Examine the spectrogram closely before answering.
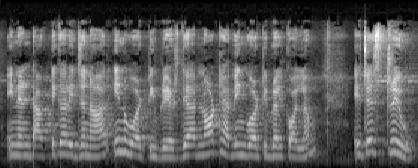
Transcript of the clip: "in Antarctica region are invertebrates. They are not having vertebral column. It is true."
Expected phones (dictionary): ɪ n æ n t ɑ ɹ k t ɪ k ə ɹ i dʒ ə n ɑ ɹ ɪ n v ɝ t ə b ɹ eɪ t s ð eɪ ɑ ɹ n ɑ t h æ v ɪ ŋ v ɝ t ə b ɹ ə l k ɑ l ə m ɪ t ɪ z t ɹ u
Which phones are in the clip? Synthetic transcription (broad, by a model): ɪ n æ n t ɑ ɹ k t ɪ k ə ɹ i dʒ ə n ɑ ɹ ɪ n v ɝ t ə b ɹ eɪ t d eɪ ɑ ɹ n ɑ t h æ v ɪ ŋ v ɝ t ə b ɹ ə l k ɑ l ə m ɪ t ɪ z t ɹ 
